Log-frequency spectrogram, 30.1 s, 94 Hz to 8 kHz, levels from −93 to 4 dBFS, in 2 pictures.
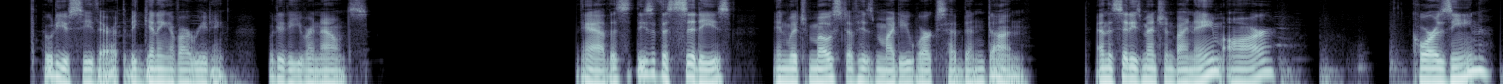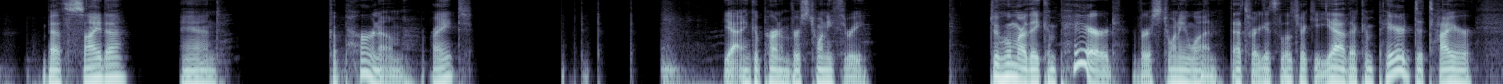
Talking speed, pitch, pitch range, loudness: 135 wpm, 100 Hz, 90-115 Hz, -18 LUFS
